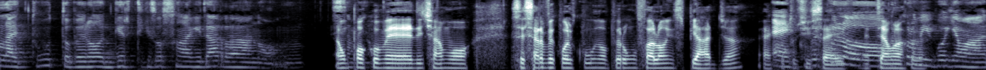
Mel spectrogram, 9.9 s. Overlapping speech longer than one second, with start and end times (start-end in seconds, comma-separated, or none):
7.7-9.3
